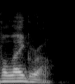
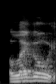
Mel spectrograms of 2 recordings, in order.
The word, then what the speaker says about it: Allego: Our next guest is co-founder and president of Allegro.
